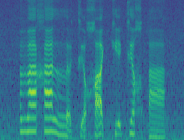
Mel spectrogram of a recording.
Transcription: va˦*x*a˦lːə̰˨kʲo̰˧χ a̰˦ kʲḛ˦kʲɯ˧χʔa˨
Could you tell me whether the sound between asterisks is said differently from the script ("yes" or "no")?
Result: no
